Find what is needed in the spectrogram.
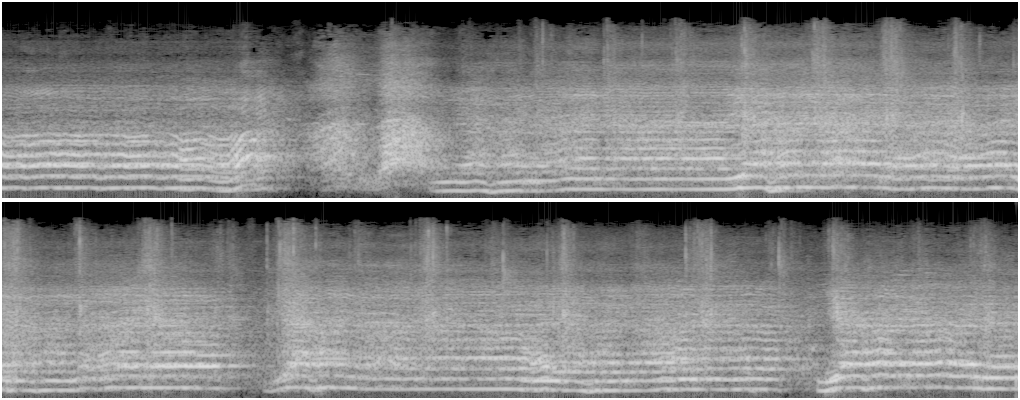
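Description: A group of men chanting an Islamic devotional song in unison through microphones, holding long notes. The singing breaks briefly for breath about two seconds in, near ten seconds, and just before the end. A faint clap keeps time about twice a second through the second half.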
